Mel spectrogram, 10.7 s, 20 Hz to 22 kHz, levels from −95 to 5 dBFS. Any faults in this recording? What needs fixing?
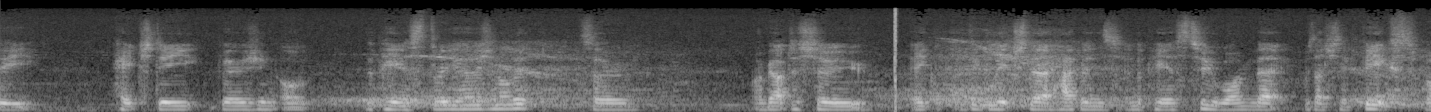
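Uninitialised buffer at 6.71 s: an 11 ms stretch of leftover memory played as samples, fitting a 512-sample buffer. It shows as a thin vertical spectrogram stripe and an abrupt waveform block. Zero-fill every buffer, or wait until it has been written, before handing it to playback.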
